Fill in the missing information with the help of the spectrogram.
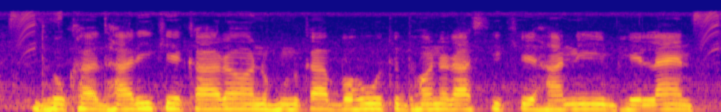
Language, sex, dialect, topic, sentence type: Maithili, male, Southern/Standard, banking, statement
